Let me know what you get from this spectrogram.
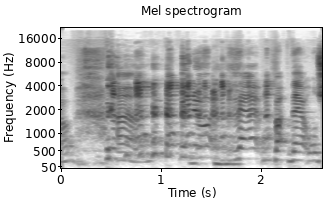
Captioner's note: laughter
